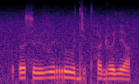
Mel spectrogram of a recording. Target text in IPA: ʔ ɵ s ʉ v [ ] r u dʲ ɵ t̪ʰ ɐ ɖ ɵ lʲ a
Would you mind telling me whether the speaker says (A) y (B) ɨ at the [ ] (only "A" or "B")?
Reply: B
